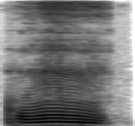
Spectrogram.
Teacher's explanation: La langue entre les dents, ça vibre un peu.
